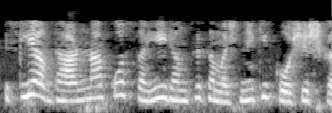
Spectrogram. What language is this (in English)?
Hindi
